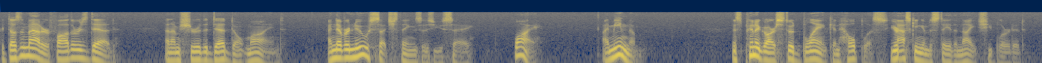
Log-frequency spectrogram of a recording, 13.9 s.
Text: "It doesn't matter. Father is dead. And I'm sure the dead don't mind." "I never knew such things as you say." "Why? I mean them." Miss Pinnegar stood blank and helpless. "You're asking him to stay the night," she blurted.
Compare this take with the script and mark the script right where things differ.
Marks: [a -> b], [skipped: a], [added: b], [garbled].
"It doesn't matter. Father is dead. And I'm sure the dead don't mind." "I never knew such things as you say." "Why? I mean them." Miss Pinnegar stood blank and helpless. "You're asking him to stay the night," she blurted.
